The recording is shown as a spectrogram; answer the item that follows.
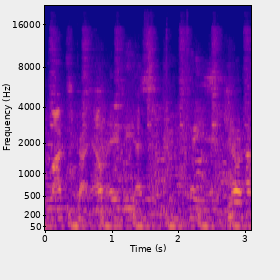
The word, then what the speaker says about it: Ladska: Latska. Yeah, I'll say what it is. But anyway, Keoki was there. Rhymes with vodka.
